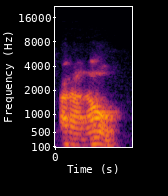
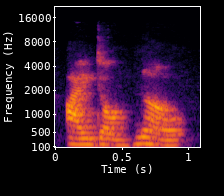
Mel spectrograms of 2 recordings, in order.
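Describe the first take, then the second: First: The words are heavily reduced and run together. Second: Each word is pronounced fully and clearly. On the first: The speaker calls it right. "We say, ... You actually reduce it um, uh, quite substantially" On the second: The speaker calls it wrong. "We don't say in English"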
